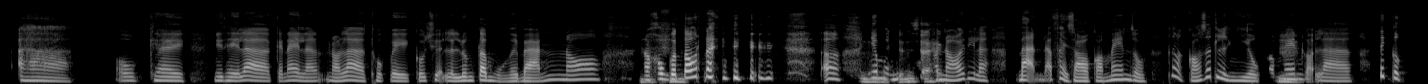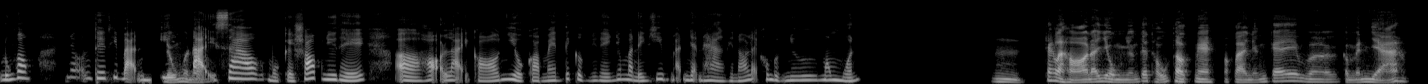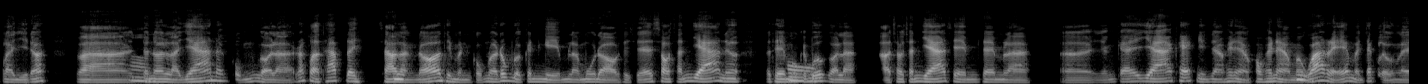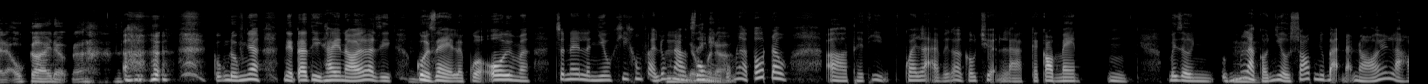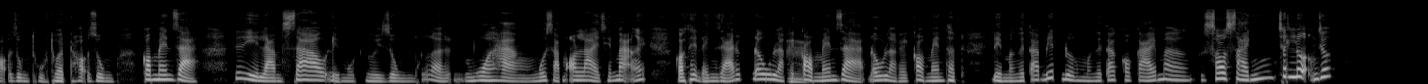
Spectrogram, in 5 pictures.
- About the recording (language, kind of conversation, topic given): Vietnamese, podcast, Bạn có thể chia sẻ trải nghiệm mua sắm trực tuyến của mình không?
- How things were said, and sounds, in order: tapping; laughing while speaking: "đấy"; laugh; chuckle; in English: "comment"; laughing while speaking: "xác"; in English: "comment"; in English: "comment"; in English: "comment"; horn; laugh; other background noise; in English: "comment"; in English: "comment"; in English: "comment"; in English: "comment"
